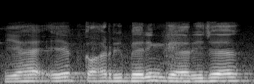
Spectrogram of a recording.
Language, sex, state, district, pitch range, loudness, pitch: Hindi, male, Uttar Pradesh, Shamli, 150-165 Hz, -13 LUFS, 155 Hz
